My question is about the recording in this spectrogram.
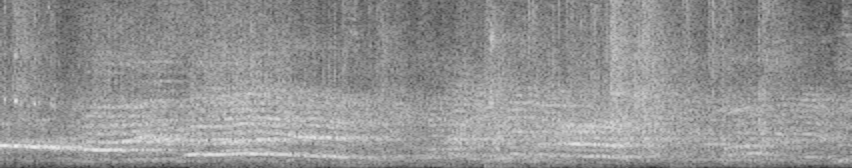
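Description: Spectators in a gymnasium cheering and shouting, several voices holding long calls that slide down in pitch over a general crowd noise.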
